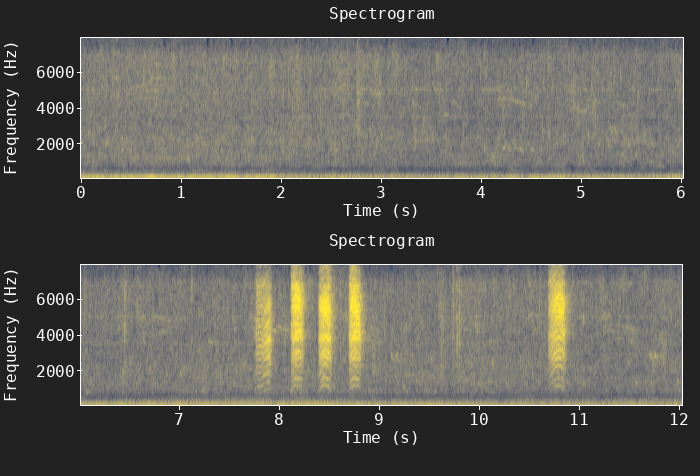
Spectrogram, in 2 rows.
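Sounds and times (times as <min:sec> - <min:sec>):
bird giving harsh calls: 0:07.8 - 0:09.0, 0:10.7 - 0:11.0.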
